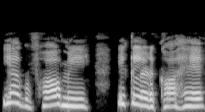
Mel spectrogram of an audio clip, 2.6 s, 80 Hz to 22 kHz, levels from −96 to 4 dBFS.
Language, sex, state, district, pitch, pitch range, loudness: Hindi, female, Uttar Pradesh, Muzaffarnagar, 240 Hz, 230-300 Hz, -14 LUFS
